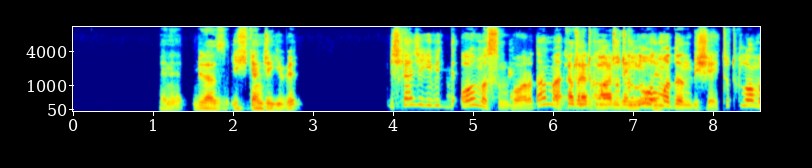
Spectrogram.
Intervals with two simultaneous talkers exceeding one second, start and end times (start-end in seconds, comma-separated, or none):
6.0-7.4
